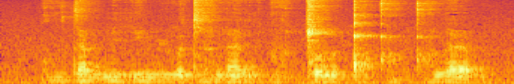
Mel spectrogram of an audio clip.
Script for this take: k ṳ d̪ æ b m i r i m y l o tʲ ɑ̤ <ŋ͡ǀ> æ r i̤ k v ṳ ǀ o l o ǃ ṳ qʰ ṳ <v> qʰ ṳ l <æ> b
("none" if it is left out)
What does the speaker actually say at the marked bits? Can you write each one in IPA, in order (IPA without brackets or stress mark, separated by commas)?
n̪, b, æ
